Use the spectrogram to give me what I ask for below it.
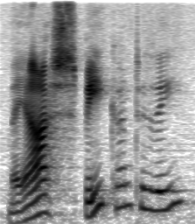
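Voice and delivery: softly spoken courteous request; polite, courteous. Acted. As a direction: ask it gently, with great politeness. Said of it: "Do you hear how polite that was?".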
